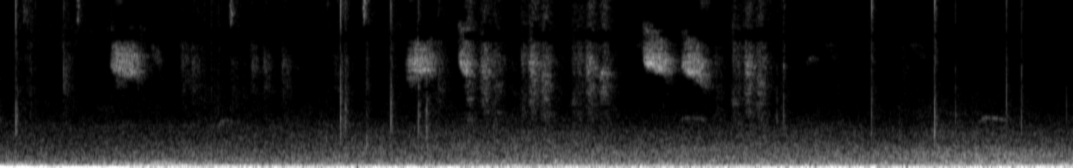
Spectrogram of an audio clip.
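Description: Small birds giving short, high, thin chirps and squeaks scattered throughout, over a steady low rumble.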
